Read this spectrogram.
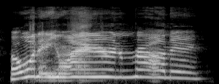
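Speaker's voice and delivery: yelling. Asking another player what they want to do in the morning: yelling. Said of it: "You don't have to yell at me".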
